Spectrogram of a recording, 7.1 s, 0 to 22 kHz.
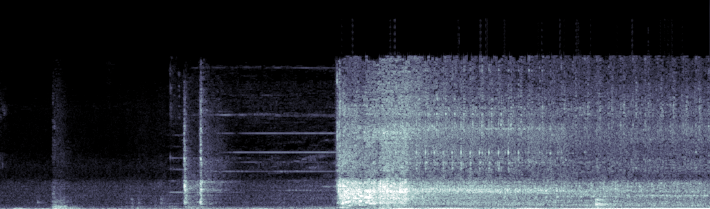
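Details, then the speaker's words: VW Gol with a flickering oil light, at first start: a light tapping of about four per second over the cold idle; the gauge at the oil filter reads just over 2 bar, too low. "the oil pressure here is already low, see guys, the oil switch, the pressure here is already low in the oil filter, it's showing a little more than 2 bar, 2 bar is not enough for me"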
